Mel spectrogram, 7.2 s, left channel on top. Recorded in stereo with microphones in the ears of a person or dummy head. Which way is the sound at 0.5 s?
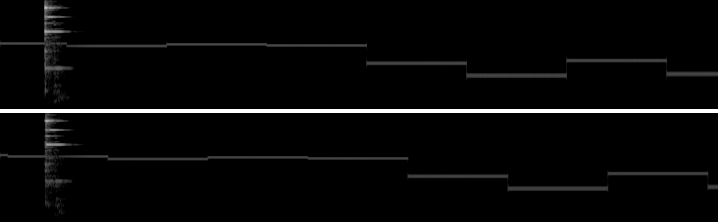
65° left (ahead or behind).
